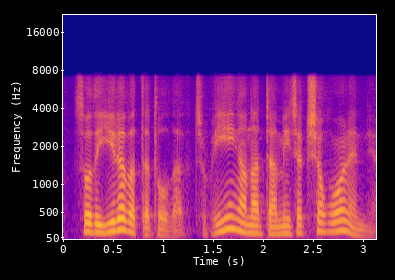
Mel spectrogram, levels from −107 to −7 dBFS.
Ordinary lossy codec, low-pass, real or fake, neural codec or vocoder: Opus, 64 kbps; 7.2 kHz; fake; codec, 16 kHz, 0.2 kbps, FocalCodec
